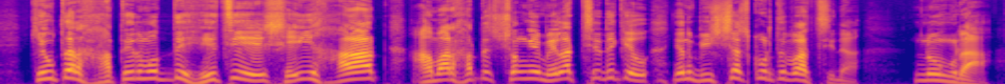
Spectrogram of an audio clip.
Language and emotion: Bengali, disgusted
